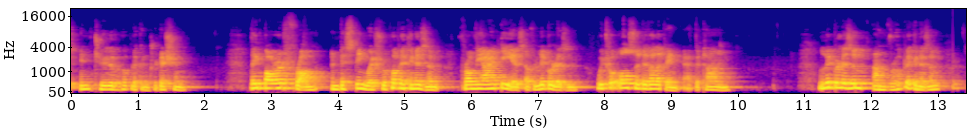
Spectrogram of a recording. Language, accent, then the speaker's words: English; England, United Kingdom; being English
